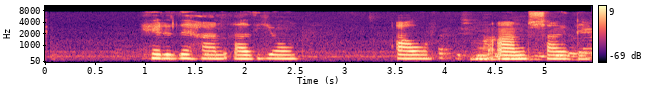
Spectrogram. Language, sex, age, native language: Icelandic, female, 11, Icelandic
